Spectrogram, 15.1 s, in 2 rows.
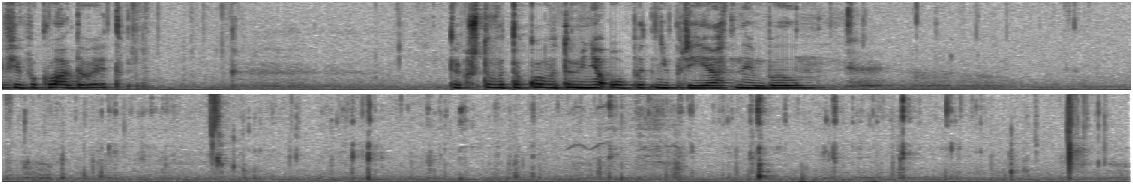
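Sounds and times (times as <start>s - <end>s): chewing mussels: 5.5s - 15.0s.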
